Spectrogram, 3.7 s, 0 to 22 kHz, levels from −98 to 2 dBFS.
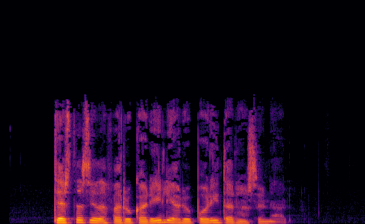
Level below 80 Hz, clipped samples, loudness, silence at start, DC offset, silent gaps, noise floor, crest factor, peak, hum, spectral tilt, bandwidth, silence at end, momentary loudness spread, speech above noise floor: -78 dBFS; under 0.1%; -25 LUFS; 0.55 s; under 0.1%; none; -82 dBFS; 22 dB; -4 dBFS; none; -5.5 dB/octave; 12.5 kHz; 0.85 s; 14 LU; 56 dB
